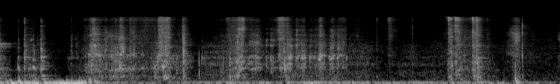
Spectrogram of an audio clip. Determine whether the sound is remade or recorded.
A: remade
